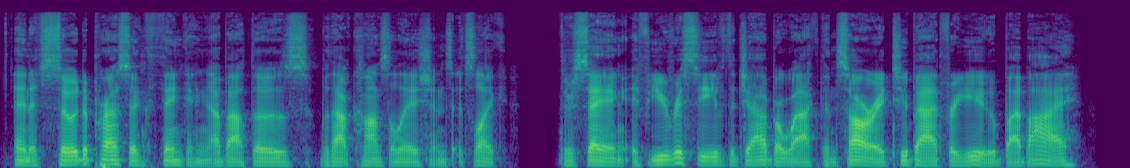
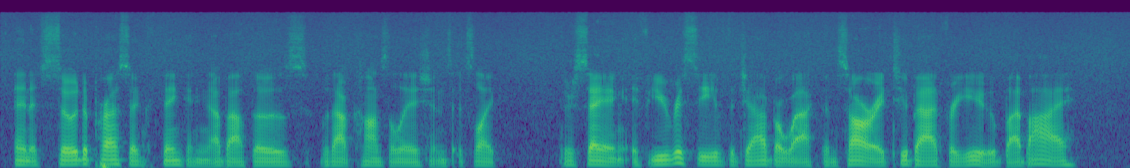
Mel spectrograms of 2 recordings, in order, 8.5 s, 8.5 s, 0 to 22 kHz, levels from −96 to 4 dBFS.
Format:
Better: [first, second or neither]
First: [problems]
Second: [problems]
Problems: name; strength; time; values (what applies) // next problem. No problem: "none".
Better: first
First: none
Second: hiss; noticeable; throughout; 15 dB below the speech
